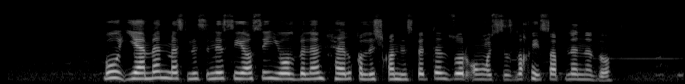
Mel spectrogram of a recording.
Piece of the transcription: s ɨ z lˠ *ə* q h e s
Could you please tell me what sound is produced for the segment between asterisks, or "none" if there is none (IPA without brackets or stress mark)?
ə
